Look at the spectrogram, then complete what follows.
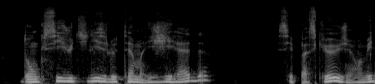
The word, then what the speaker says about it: jihad: Mais en toute vérité effectivement la prononciation exacte c'est diad parce que c'est un jim, c'est pas J. D'accord ? Donc on dit dihad.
